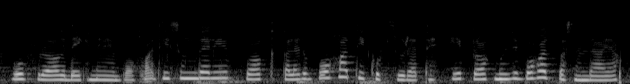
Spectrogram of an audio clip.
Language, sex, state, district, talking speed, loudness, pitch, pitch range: Hindi, female, Bihar, Kishanganj, 190 wpm, -25 LUFS, 240 Hz, 210-275 Hz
